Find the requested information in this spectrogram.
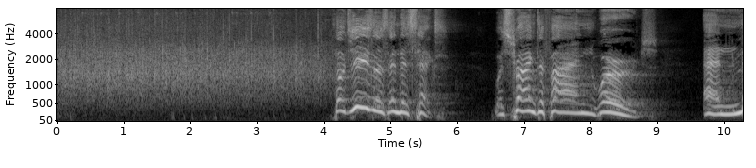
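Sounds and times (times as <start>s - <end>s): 
audience clapping hands: 0.0s - 4.9s
speech: 4.2s - 5.9s, 6.6s - 9.0s, 9.7s - 10.3s.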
